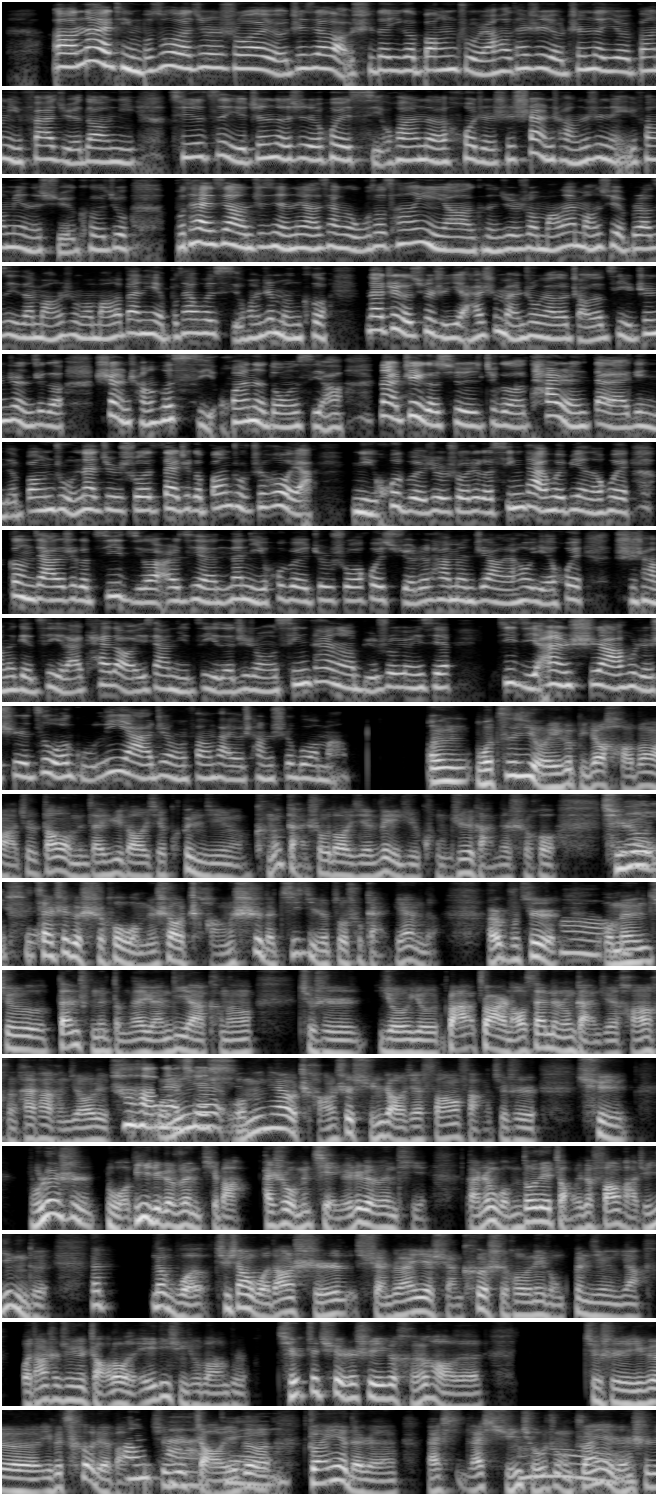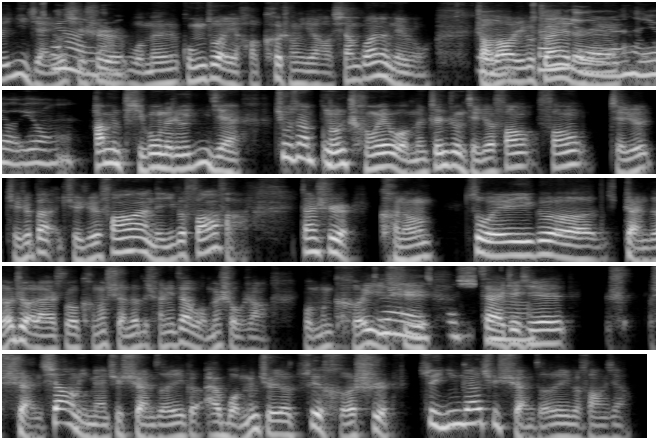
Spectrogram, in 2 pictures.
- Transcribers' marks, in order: other background noise; other noise; laugh
- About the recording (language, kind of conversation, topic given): Chinese, podcast, 你在面对改变时，通常怎么缓解那种害怕？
